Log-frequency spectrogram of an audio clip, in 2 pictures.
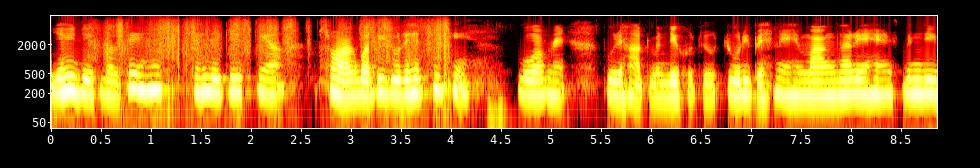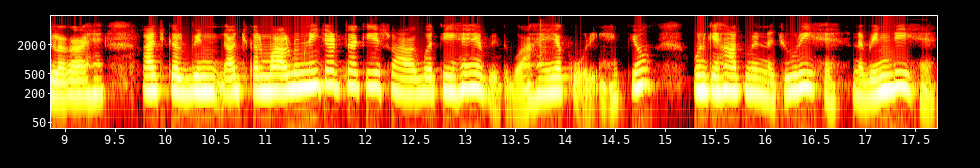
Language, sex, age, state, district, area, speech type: Hindi, female, 60+, Madhya Pradesh, Jabalpur, urban, spontaneous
